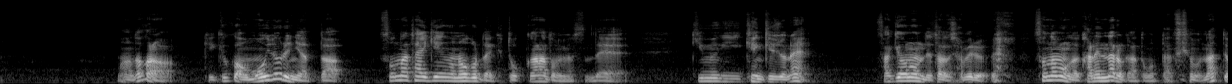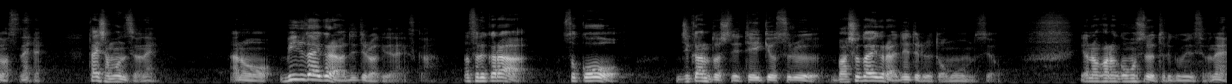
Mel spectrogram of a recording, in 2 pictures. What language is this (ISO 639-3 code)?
jpn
